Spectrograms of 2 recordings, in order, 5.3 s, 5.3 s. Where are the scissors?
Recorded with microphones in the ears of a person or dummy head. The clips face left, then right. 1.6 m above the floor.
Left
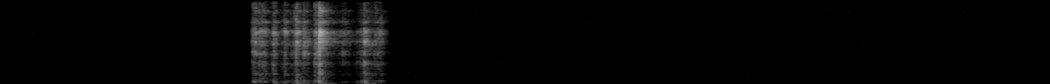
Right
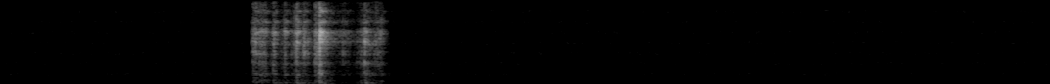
50° left (ahead or behind), 0.6 m.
